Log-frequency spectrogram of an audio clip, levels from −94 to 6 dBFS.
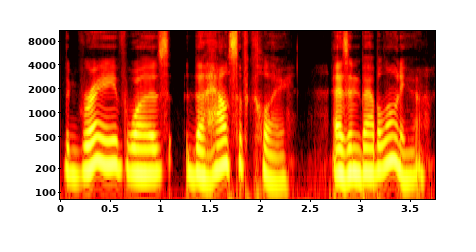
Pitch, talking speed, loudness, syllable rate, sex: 185 Hz, 160 wpm, -16 LUFS, 4.9 syllables/s, female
